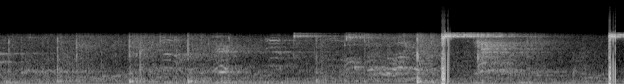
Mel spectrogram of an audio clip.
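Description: Basketball bouncing on a hardwood gym floor amid players' and spectators' voices, with a loud sharp knock about four and a half seconds in.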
